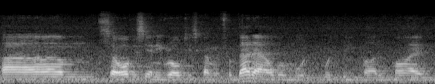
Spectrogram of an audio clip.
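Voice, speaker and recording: A man's medium-pitched, flat monotone at a moderate pace, with audible room echo and noticeable background noise. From England. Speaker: rock musician. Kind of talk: interview. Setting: on location in a jacuzzi.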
